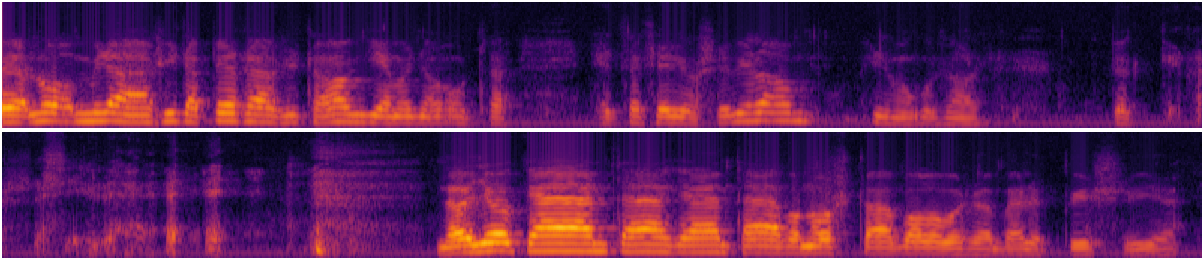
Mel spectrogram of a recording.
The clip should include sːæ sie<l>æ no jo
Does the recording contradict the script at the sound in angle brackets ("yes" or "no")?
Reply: no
